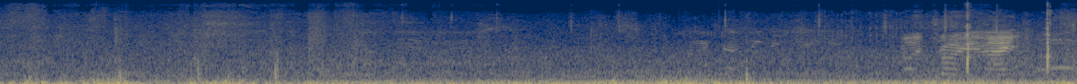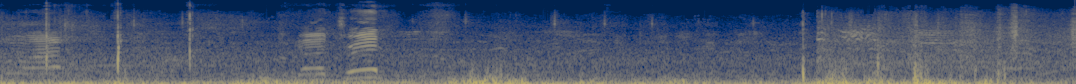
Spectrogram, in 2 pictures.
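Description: Steady low rumble of wind buffeting a chest-mounted GoPro's microphone, with a few short calls from distant voices about five and seven seconds in.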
